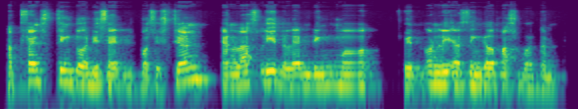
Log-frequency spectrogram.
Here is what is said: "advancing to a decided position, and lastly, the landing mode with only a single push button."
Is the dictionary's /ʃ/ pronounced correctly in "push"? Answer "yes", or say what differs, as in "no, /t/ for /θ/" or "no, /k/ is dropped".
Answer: no, /s/ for /ʃ/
